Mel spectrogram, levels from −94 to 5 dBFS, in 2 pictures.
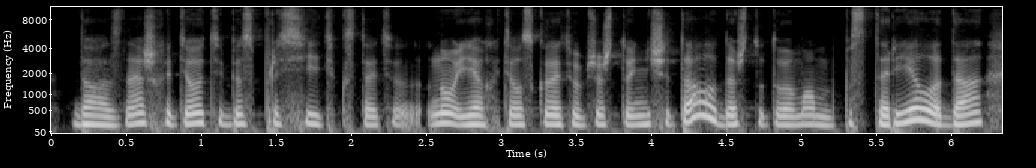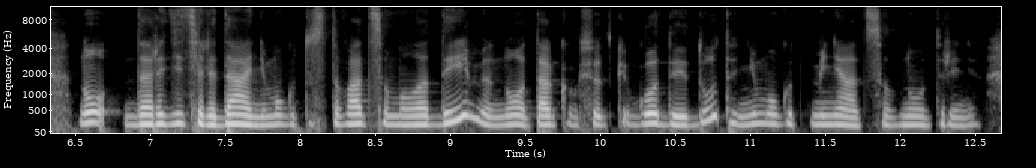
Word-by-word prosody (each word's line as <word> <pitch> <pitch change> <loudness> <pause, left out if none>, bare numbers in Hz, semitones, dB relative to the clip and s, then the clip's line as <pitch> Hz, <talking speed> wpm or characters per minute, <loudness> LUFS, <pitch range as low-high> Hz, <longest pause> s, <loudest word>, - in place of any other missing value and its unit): Да, 185 -2 +2
знаешь, 190 +6 -1
хотела 210 0 +1
тебя 200 -2 -3
спросить, 195 -1 -5
кстати, 175 -1 -6
э. - - -9
Ну, 210 +1 +3
я 185 0 +3
хотела 180 +1 -2
сказать 185 0 0
вообще, 185 +1 -1
что 185 +2 -5
я 180 - 0
не 185 - +1
считала, 355 - +2
да, 190 -7 +2
что 190 - -8
твоя 175 0 -1
мама 180 -2 -2
постарела, 210 +4 +4
да. 185 +6 +2 0.3
Ну 220 +2 +3
да, 190 +1 +3
родители, 195 -1 +2
да, 195 +3 +5
они 175 -3 +3
могут 185 +1 -5
оставаться 195 0 -2
молодыми, 185 - +1
но 180 +2 -1
так 180 +1 0
как 185 -4 -13
всё-таки 175 -1 -7
годы 190 -2 +2
идут, 240 - -3
они 195 -1 -3
могут 200 -2 -5
меняться 185 -2 -3
внутренне. 175 0 -7
185 Hz, 190 wpm, -22 LUFS, 180-200 Hz, 0.3 s, да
